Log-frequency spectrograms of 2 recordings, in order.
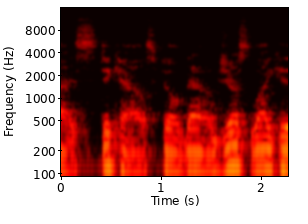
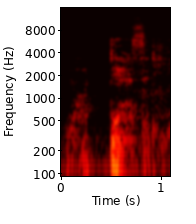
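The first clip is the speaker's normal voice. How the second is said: breathless aside; 4 semitones lower, 8 dB quieter than usual. Acted. Wolf offended aside.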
